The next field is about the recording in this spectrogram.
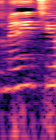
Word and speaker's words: Medici: Los Medici o la familia de los Medici, este, van acento en la E era una de las familias más importantes de Florencia y tenían muchísimo dinero.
